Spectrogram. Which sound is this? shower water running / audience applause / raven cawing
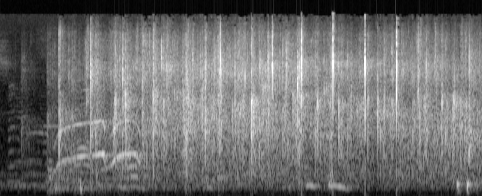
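audience applause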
